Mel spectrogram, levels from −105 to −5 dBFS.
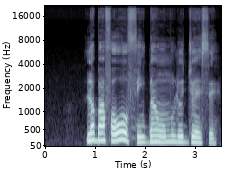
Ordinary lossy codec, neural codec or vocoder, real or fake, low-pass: none; vocoder, 48 kHz, 128 mel bands, Vocos; fake; none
